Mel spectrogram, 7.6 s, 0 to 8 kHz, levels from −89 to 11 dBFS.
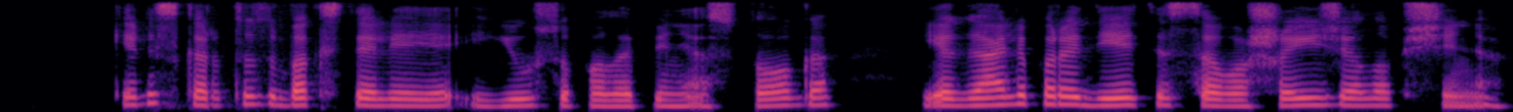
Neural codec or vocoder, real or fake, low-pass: none; real; 7.2 kHz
